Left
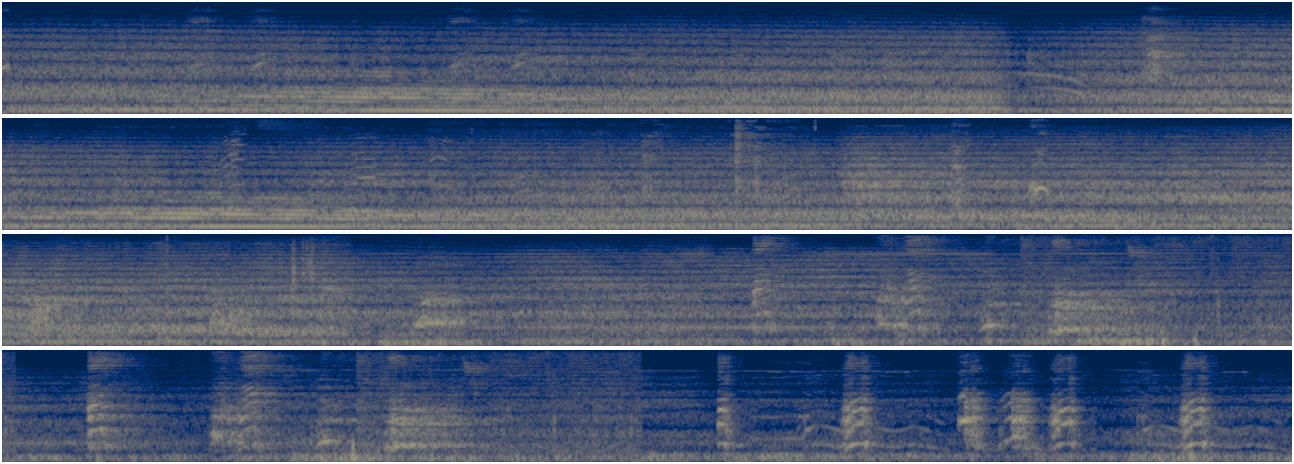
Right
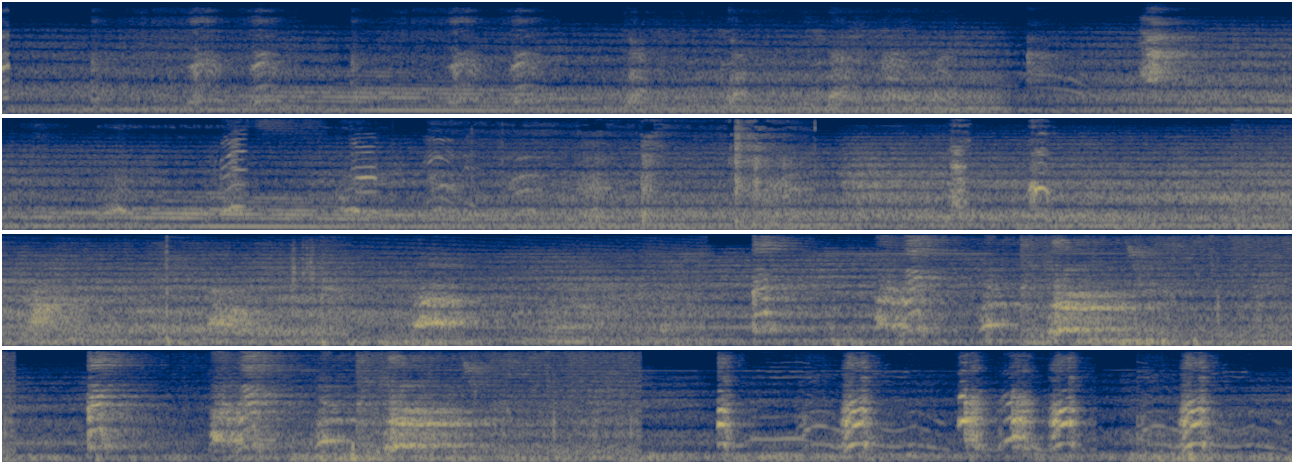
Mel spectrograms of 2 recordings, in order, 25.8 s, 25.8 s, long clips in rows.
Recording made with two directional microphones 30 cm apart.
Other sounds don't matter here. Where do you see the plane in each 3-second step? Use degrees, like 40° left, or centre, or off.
50° left, 40° left, 20° left, 10° left, 10° right, 20° right, 30° right, 40° right, 40° right.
